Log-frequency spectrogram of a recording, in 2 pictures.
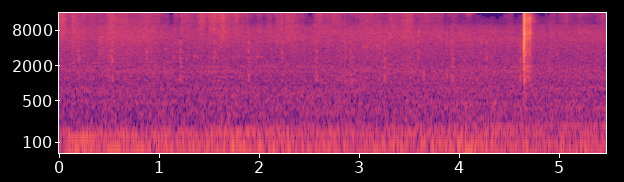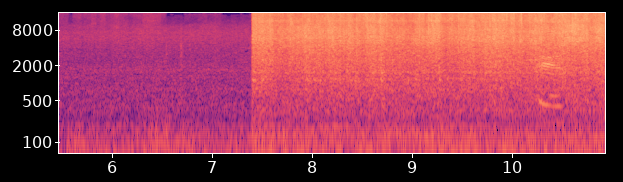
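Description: Car cabin noise while driving on wet roads: a steady low road-and-engine rumble. About seven seconds in, it switches abruptly to a louder, even hiss of rain on the car over the same rumble.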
